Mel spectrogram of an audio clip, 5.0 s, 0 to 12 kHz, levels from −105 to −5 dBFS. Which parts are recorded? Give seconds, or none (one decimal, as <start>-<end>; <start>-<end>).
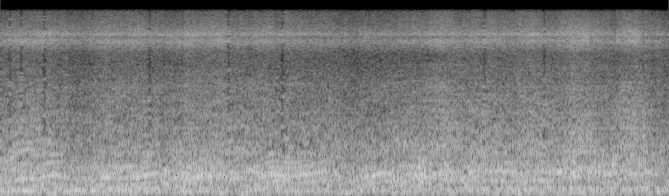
0.0-1.2; 1.6-3.0; 3.5-4.1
